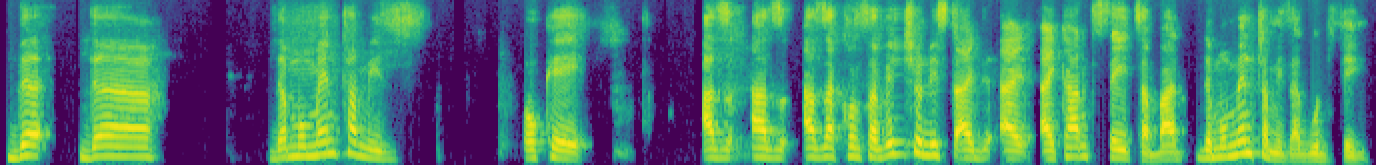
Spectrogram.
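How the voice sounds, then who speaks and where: A man's voice: on the high side, animated, unhurried, darkish tone, breathy edge, no room sound. Kenyan-accented man, muffled lo-fi sound. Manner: emphatic, repeats phrases for stress. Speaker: interview guest, conservationist. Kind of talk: spoken interview, explaining and opining. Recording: dull, muffled lo-fi audio.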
